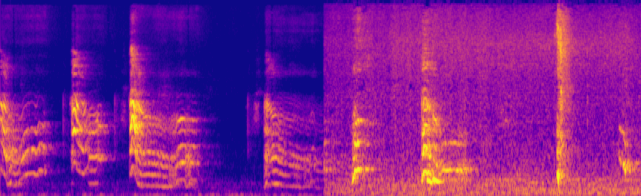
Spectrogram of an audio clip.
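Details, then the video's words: Pet dogs in front of treats, vocalising for a snack indoors: a run of short, harmonic barks and yelps, the later ones over a steady background hiss with scattered clatter. "간식앞에서 천재가 되는 강아지들"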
